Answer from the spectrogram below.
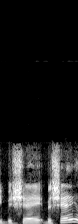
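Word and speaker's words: Bishé: Carrie Bechet, is that how we pronounce it? – Yeah. – There's an accent on that E, I believe.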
